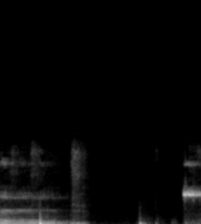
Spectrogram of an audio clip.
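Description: A man singing, holding the last note of a worship line until it ends about a second in. A short, high beep sounds near the end.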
